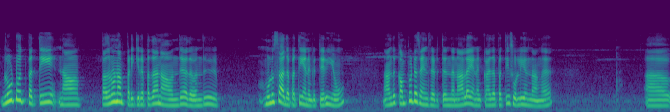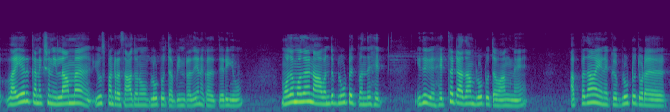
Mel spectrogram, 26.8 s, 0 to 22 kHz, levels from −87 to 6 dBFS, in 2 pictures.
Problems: constant background noise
